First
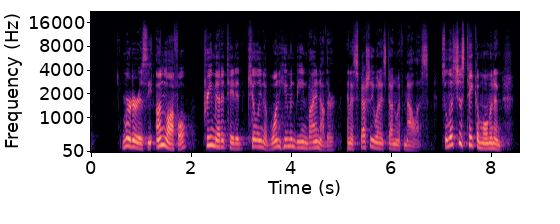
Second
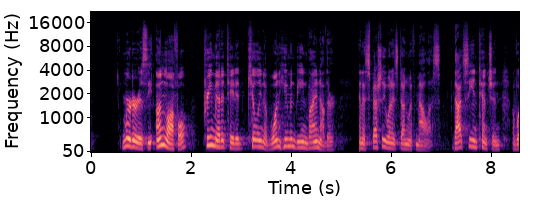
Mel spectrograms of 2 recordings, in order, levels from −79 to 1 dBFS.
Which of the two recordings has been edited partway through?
first; 2 cuts; at 5.0 s, 6.8 s

